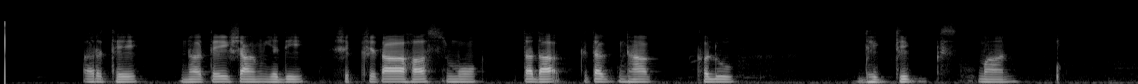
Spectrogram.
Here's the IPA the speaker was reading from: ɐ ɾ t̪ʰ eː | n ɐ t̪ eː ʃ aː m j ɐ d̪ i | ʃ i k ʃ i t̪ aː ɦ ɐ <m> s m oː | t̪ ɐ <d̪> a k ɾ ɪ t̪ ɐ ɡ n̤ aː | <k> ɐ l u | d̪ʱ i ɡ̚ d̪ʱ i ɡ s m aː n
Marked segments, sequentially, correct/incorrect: incorrect, correct, incorrect

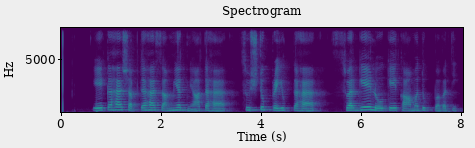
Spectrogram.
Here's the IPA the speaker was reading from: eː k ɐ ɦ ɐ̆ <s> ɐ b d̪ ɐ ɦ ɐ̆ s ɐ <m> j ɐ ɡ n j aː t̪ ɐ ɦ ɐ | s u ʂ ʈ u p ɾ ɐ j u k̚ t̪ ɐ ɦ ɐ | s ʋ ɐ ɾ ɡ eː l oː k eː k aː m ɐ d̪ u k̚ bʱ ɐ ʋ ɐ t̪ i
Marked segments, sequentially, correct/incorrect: incorrect, correct

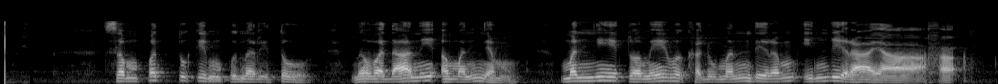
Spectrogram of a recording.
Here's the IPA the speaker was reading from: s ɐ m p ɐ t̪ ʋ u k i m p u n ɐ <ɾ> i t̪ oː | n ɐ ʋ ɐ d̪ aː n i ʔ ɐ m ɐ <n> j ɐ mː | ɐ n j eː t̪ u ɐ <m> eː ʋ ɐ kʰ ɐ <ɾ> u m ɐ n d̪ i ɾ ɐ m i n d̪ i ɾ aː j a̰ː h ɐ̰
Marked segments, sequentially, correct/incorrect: correct, correct, correct, incorrect

